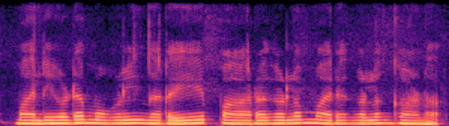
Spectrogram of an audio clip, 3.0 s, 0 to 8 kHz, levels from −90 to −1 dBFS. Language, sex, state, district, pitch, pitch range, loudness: Malayalam, female, Kerala, Kollam, 195 Hz, 190-205 Hz, -15 LUFS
